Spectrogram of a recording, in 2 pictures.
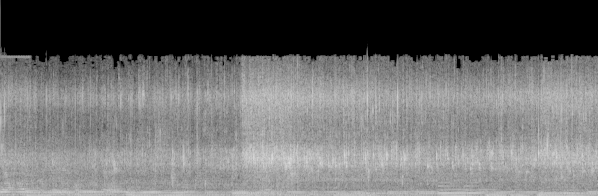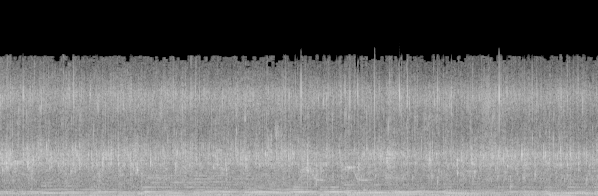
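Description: Rui fish steaks sizzling in hot oil in a non-stick frying pan as pieces are laid in, the sizzle growing louder about two and a half seconds in and then holding steady.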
